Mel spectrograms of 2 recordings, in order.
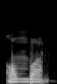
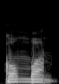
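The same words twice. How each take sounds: Both takes have the same delivery.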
